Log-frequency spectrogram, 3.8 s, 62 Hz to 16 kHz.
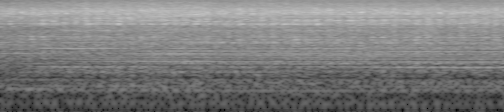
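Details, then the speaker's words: Mercedes M104 with ETA throttle-body wiring bare of insulation at the bend (suspected false sensor readings), cold start after sitting a day: smooth, normal cold idle, louder from the running secondary air pump's even hiss and whir. "Air pump is on right now, so it's a little louder."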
